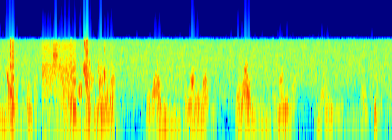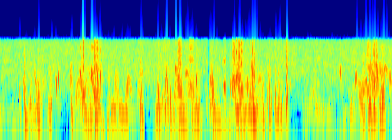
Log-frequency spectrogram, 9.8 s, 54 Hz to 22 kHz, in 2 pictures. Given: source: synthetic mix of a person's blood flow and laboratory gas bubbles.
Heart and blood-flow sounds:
Doppler ultrasound of blood flow; precordium
0.05-0.22 s: bubbles
0.51-1.18 s: bubbles
1.21-1.45 s: bubbles
4.67-4.74 s: bubbles
5.12-5.44 s: bubbles
5.50-5.67 s: bubbles
5.76-5.83 s: bubbles
5.87-6.20 s: bubbles
6.61-6.72 s: bubbles
6.82-7.42 s: bubbles
7.68-8.54 s: bubbles
9.13-9.20 s: bubbles
9.32-9.81 s: bubbles
From the record:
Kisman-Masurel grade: 333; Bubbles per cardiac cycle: rolling drumbeat, 9 or more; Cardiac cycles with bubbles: 50 to 99%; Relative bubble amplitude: loud (0.450 to 0.775); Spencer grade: 3 (all of the cardiac periods contain showers or single bubble signals, but not dominating or overriding the cardiac motion signals); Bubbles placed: only in the low amplitude regions of the cardiac cycle

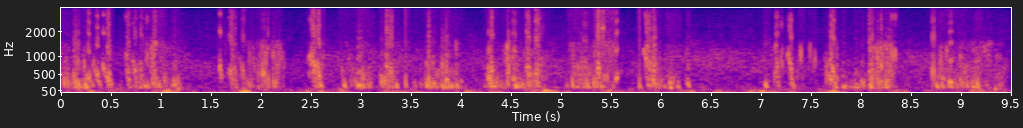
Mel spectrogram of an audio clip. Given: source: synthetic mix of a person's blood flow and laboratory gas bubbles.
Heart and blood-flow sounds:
Doppler ultrasound of blood flow; subclavian vein
0.00-0.52 s: bubbles
0.63-1.21 s: bubbles
1.55-2.24 s: bubbles
2.44-2.63 s: bubbles
2.77-3.40 s: bubbles
3.44-4.04 s: bubbles
4.21-4.88 s: bubbles
5.03-5.62 s: bubbles
5.78-6.21 s: bubbles
6.24-6.31 s: bubbles
7.01-7.58 s: bubbles
7.62-8.38 s: bubbles
8.68-9.48 s: bubbles
From the record:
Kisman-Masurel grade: 333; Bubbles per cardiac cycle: rolling drumbeat, 9 or more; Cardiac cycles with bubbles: 50 to 99%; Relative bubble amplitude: loud (0.450 to 0.775); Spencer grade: 3 (all of the cardiac periods contain showers or single bubble signals, but not dominating or overriding the cardiac motion signals); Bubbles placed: anywhere in the cardiac cycle

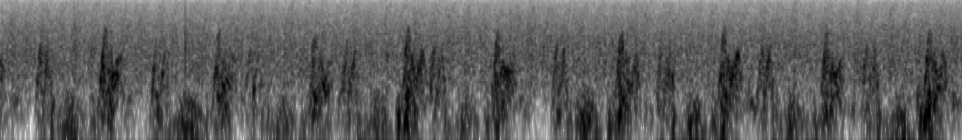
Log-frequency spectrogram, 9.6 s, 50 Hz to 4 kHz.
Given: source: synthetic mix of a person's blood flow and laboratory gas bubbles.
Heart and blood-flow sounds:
Doppler ultrasound of blood flow; precordium
2.50-2.59 s: bubbles
From the record:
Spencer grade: 1 (occasional bubble signal discernible with the cardiac motion signal, with majority of cardiac periods free of bubbles); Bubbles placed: only in the low amplitude regions of the cardiac cycle

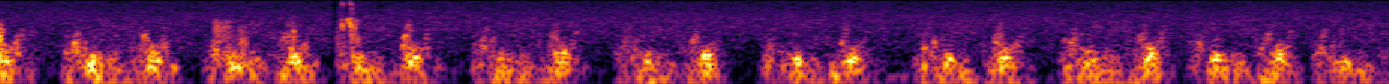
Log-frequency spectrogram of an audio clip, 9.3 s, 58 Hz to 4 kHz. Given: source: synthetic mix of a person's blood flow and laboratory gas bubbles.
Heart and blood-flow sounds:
Doppler ultrasound of blood flow; precordium
1.44-1.69 s: bubbles
1.93-2.05 s: bubbles
2.29-2.44 s: bubbles
From the record:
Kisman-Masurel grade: 212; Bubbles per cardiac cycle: several, 3 to 8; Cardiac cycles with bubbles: 1 to 10%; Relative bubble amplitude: moderate (0.250 to 0.450); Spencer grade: 1 (occasional bubble signal discernible with the cardiac motion signal, with majority of cardiac periods free of bubbles); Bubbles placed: only in the low amplitude regions of the cardiac cycle

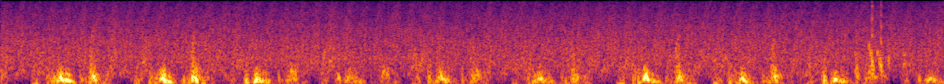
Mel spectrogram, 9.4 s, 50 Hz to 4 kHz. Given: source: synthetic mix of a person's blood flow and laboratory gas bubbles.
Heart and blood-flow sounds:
Doppler ultrasound of blood flow; precordium
8.54-8.62 s: bubbles
8.67-8.91 s: bubbles
9.00-9.07 s: bubbles
From the record:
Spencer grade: 1 (occasional bubble signal discernible with the cardiac motion signal, with majority of cardiac periods free of bubbles); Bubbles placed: only in the low amplitude regions of the cardiac cycle

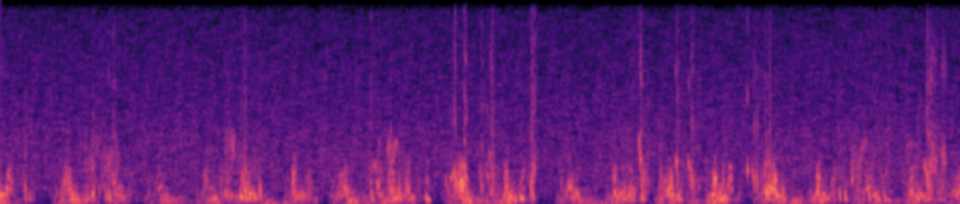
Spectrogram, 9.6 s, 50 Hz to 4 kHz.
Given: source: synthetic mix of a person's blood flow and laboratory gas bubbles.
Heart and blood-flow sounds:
Doppler ultrasound of blood flow; precordium
0.21-0.37 s: bubbles
0.81-1.23 s: bubbles
2.23-2.74 s: bubbles
3.69-4.37 s: bubbles
4.42-4.73 s: bubbles
4.77-4.97 s: bubbles
5.03-5.08 s: bubbles
5.18-5.38 s: bubbles
5.57-5.64 s: bubbles
6.20-6.52 s: bubbles
6.58-6.64 s: bubbles
6.74-7.00 s: bubbles
7.19-7.27 s: bubbles
7.44-7.88 s: bubbles
8.37-8.89 s: bubbles
9.04-9.47 s: bubbles
From the record:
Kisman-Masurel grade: 242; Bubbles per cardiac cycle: several, 3 to 8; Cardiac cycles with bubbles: 100%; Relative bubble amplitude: moderate (0.250 to 0.450); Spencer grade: 3 (all of the cardiac periods contain showers or single bubble signals, but not dominating or overriding the cardiac motion signals); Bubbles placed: anywhere in the cardiac cycle

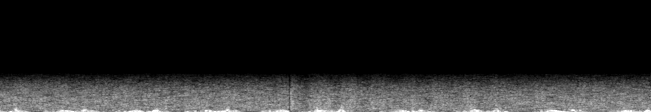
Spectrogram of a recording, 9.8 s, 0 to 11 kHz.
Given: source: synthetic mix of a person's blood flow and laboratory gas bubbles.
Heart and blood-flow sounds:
Doppler ultrasound of blood flow; precordium
4.62-5.00 s: bubbles
5.11-5.18 s: bubbles
From the record:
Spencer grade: 1 (occasional bubble signal discernible with the cardiac motion signal, with majority of cardiac periods free of bubbles); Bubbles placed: anywhere in the cardiac cycle

